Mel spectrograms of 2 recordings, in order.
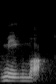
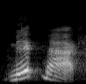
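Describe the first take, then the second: First: The name is said with its native pronunciation. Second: The name is said with an anglicized pronunciation. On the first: It is how the people refer to themselves. The speaker calls it right. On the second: It is an outside name no longer used for the people. The speaker calls it wrong.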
